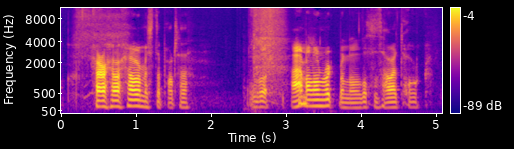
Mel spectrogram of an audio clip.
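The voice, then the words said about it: Odd actor impression, Gollum-like voice. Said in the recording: “That is quite an impression. ... possibly Gollum? ... It's definitely the most interesting interpretation of Alan Rickman I've heard in a while.”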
